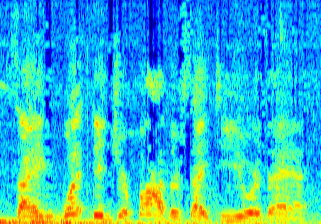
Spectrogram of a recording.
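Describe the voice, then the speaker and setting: A man is speaking amid noticeable background noise. Room echo is audible. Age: 60s. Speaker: former student speaking at memorial. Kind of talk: public testimony.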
